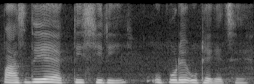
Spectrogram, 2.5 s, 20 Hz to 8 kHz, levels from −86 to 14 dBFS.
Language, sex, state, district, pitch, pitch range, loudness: Bengali, female, West Bengal, Darjeeling, 220 Hz, 195-225 Hz, -15 LUFS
